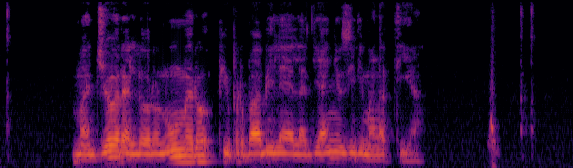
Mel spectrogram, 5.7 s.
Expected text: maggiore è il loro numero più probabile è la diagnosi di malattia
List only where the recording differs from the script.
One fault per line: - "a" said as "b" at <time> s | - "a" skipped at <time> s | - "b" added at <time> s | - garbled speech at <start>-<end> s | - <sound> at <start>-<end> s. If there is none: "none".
- whoosh at 4.9-5.0 s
